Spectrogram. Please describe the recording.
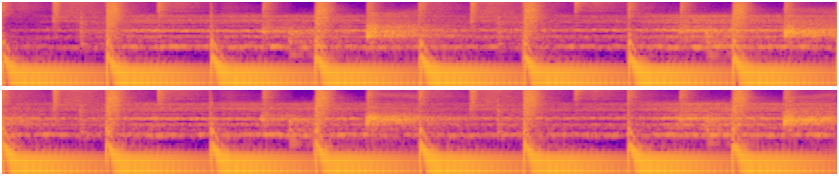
techno-x--chor
techno loop with vocallike choir noise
